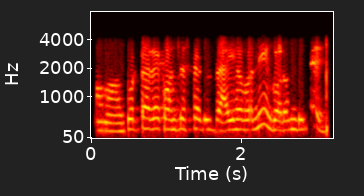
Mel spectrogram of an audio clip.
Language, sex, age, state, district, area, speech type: Odia, female, 45-60, Odisha, Ganjam, urban, conversation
